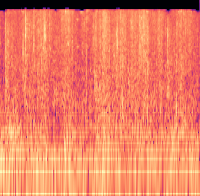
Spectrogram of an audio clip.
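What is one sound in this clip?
Armoured riot police march with heavy boots.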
